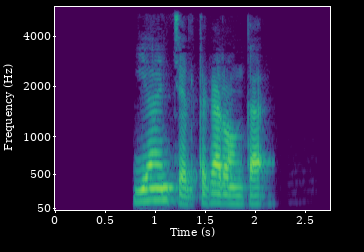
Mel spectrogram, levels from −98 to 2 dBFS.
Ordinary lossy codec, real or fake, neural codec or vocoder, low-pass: AAC, 48 kbps; real; none; 5.4 kHz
